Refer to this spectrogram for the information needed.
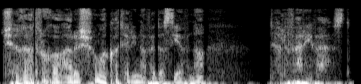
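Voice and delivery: low, hushed aside to one listener; softly spoken. A narrator's reading. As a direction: say it softly and low, fading away. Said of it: "آهسته به نادیا گفت". (آهسته و زیر لب)

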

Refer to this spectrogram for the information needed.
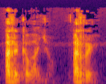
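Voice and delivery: short giddy-up commands; urging a horse. A narrator's reading. Old carter shaking the reins, urging command. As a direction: drive the horse on with a firm call. Driver urges on his horse.

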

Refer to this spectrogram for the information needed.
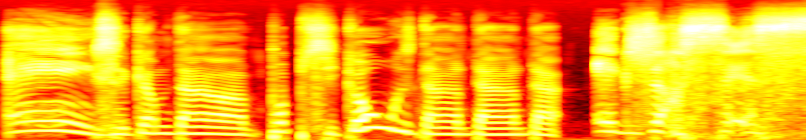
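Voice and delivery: high slow eerie voice; possessed voice. Pretend. Host spooking listeners, eerie possessed voice. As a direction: sound like something out of The Exorcist. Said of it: "un dédoublement de personnalité".

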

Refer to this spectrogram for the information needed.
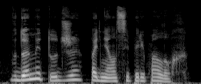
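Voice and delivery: usual speaking voice

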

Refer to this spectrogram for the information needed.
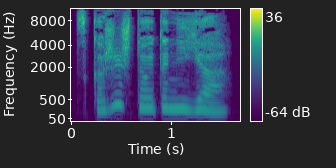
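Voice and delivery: high, plaintive moan. A narrator's reading. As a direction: plead miserably with a friend. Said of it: "простонала Соня".

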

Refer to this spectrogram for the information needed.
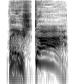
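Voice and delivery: high, loud hoarse yell. A narrator's reading. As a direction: bellow it out hoarsely. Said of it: "хрипло заорал".

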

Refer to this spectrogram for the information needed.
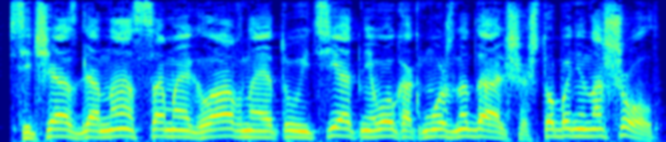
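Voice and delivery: high-pitched, forceful urging; urgent barking. A narrator's reading. Vitkovsky urges Alyona to flee the enemy, barking urgently. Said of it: "рявкнул Витковский".

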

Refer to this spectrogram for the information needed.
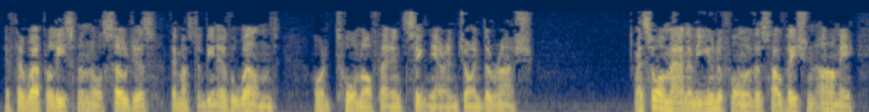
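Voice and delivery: usual speaking voice

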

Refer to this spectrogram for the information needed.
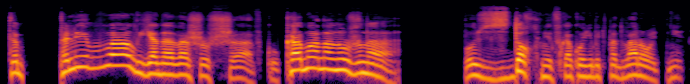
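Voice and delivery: loud, scornful thug; contemptuous outburst. A narrator's reading. Mugger dismissing their lost dog, scornful. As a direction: spit out contempt at the couple. Monster rejects couple's plea.

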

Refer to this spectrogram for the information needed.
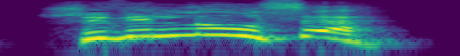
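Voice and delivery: very high, loud, excited cry; sudden shout. A narrator's reading. Will tells friends the thing in the jar moved, shouting. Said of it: "закричал вдруг Уилл".

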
